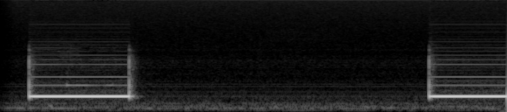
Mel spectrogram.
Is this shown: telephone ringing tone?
yes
